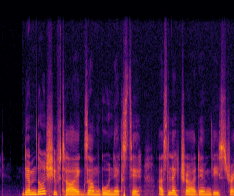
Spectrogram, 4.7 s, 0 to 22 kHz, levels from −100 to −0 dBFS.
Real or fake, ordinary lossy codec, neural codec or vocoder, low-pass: real; none; none; 19.8 kHz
